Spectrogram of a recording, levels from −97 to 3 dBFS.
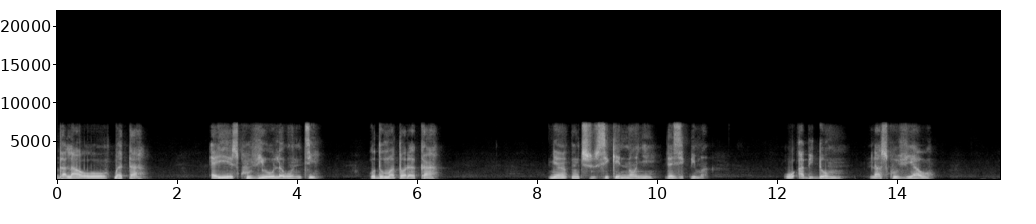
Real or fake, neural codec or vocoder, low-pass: fake; codec, 16 kHz, 6 kbps, DAC; 7.2 kHz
